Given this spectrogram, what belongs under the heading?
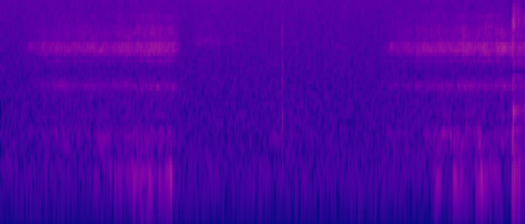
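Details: Two long, rattling in-breaths while asleep, separated by a quiet pause, with a faint whistling edge; snoring.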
